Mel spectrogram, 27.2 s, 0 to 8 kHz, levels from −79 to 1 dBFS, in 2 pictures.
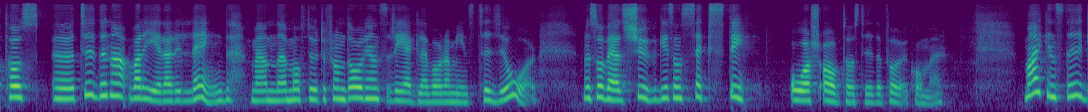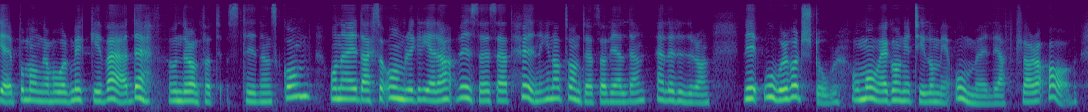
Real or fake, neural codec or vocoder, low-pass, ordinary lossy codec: fake; codec, 16 kHz, 0.3 kbps, FocalCodec; 7.2 kHz; none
